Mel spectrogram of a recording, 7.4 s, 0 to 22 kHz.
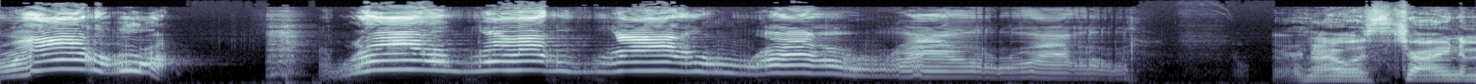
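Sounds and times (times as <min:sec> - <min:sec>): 
speech: 0:00.0 - 0:00.9, 0:06.5 - 0:07.3
voice imitating a cat with meows and growly yowls: 0:00.0 - 0:01.0, 0:01.7 - 0:05.7.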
